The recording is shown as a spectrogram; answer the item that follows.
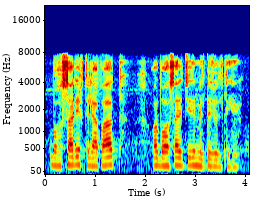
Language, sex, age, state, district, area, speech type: Urdu, male, 18-30, Uttar Pradesh, Muzaffarnagar, urban, spontaneous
